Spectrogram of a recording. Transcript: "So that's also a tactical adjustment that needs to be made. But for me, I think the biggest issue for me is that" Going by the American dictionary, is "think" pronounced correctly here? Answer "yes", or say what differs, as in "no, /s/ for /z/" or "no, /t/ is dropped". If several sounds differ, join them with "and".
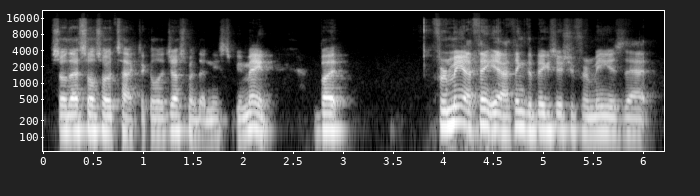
yes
